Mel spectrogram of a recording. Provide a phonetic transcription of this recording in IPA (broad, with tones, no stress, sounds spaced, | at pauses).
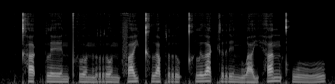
kʰ a˥˩ k̚ p l eː˧ n pʰ l o˩˦ n r o˨˩ n f a˥˩ j kʰ ɯ˧ a̯ p r u˨˩ ʔ kʰ l ɯ˥˩ a̯ k r i˨˩ n w a˩˦ j h a˥˩ n kʰ w uː˩˦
